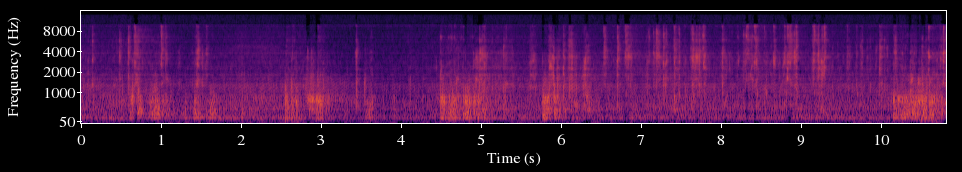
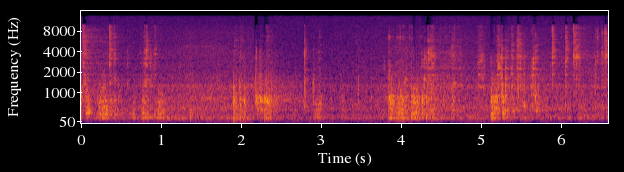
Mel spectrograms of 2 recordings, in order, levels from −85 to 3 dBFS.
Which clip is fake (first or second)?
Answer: first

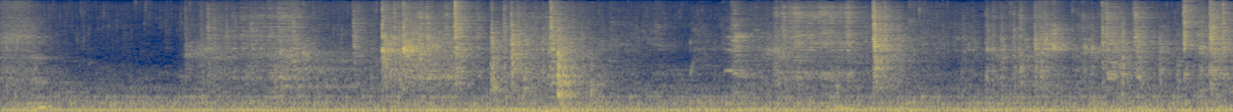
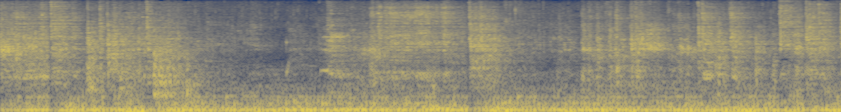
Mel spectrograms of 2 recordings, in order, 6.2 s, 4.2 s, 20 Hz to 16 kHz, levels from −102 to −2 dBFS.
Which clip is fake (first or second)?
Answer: second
